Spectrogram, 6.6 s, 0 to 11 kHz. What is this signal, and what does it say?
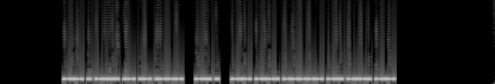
Morse code, heard as a keyed tone, about 41 wpm, 700 Hz. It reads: KE6AAJ DE KC0DCK
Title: USA Callsign DE Callsign - 6 Characters - 45wpm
